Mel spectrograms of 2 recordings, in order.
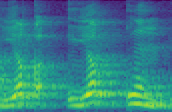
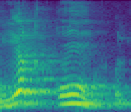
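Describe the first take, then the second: First: يقوم broken up slowly, يق- first and then the whole word; slow syllable demo. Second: Said in the usual way. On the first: Shown as a demonstration. Teacher slowly sounds out يقوم for students. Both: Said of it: "لاحظوا بهذه اللفظة الفظها".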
